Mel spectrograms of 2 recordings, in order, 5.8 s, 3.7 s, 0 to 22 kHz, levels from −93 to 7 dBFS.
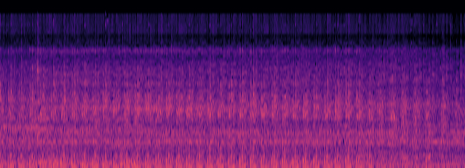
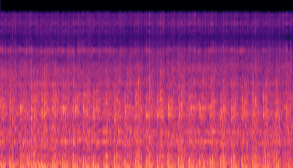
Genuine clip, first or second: first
